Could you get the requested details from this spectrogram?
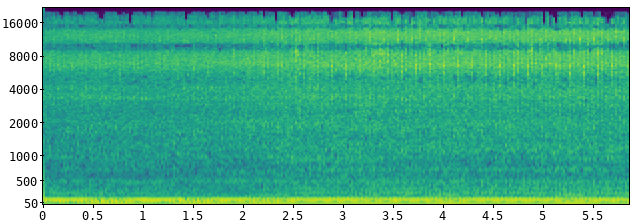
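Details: Honda B18 "race" engine from eBay, first run before mapping, fuel pressure about 50 psi: deep even idle, steady low thrum, no misses, knocks or ticks; no smoke or leaks, healthy.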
